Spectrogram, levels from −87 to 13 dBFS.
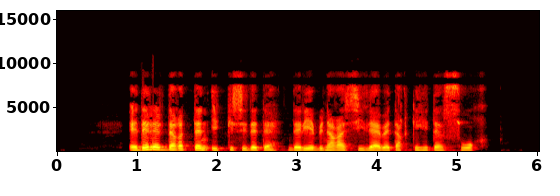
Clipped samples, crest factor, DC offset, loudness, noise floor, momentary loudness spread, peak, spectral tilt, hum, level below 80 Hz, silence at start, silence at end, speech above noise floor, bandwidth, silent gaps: under 0.1%; 18 dB; under 0.1%; -18 LUFS; -74 dBFS; 12 LU; 0 dBFS; -4.5 dB/octave; none; -66 dBFS; 0.9 s; 0.85 s; 56 dB; 9.4 kHz; none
